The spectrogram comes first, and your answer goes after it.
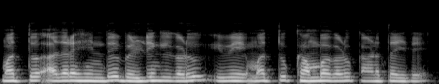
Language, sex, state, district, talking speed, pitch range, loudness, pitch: Kannada, male, Karnataka, Bidar, 135 wpm, 160-175 Hz, -16 LUFS, 165 Hz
